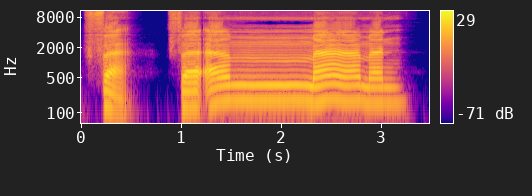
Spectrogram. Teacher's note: ketika mengucapkan fa lebih ditampakkan lagi aliran udaranya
